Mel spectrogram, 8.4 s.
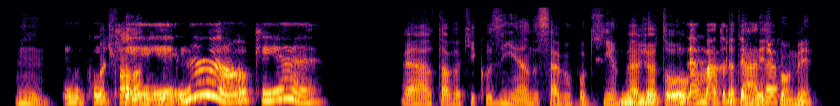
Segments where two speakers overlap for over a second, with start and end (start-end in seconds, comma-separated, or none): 6.2-7.7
